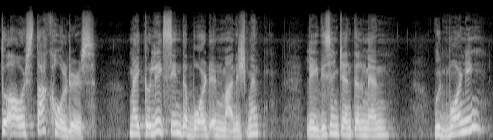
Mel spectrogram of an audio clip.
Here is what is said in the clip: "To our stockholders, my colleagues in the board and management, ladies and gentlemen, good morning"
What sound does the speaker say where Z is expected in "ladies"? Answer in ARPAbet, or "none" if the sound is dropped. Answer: S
